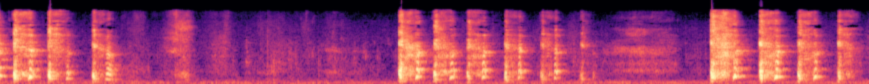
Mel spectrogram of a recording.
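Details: Girl coughing: three clusters of loud, harsh coughs, about twelve bursts in all, separated by quiet breathing pauses; repeated coughing fits.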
